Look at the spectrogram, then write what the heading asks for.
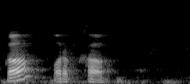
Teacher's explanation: क और ख, ये हमारी कंठ से बोली जाने वाली ध्वनि है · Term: कंठ ध्वनियाँ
